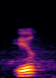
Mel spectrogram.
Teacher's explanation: Kita tekan sedikit, kita tekan qaf sukun di sini kemudian sedikit memantul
